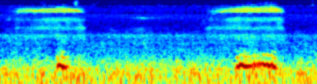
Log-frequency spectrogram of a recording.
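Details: Cat snoring in sleep: two soft, short snoring breaths with a faint whistle, about two seconds apart, over steady background hiss.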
